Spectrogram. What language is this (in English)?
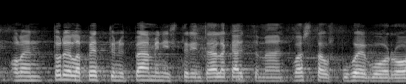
Finnish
